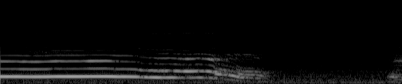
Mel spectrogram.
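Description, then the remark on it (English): A bloodhound lazing in a chair lets out one long, loud howl that holds steady, then wavers and slides downward as it fades out, leaving near silence with a faint stir at the end. “I have a third video of a bloodhound howling, like a like a legit howl”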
